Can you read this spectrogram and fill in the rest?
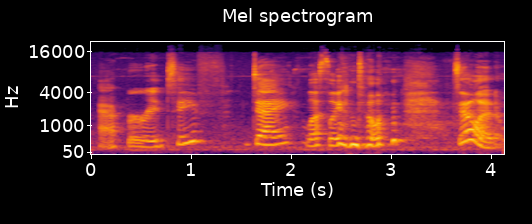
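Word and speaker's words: apéritif: that word happy National aperitif I'm gonna look at this up while you answer that ask that there's another syllable in there apparate safe day Leslie and Dylan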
